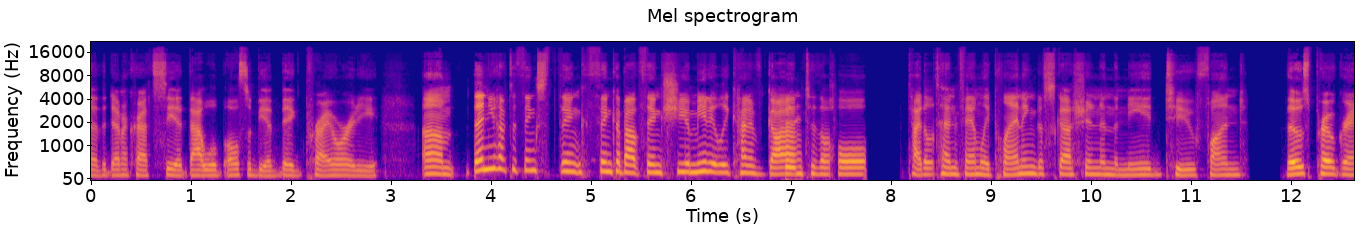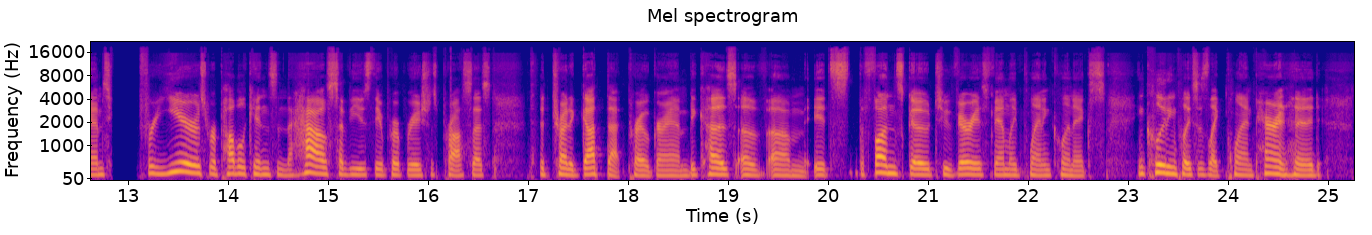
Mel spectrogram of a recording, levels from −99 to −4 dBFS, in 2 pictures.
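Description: At 6.91 s, just after "immediately kind of", a short concealed packet loss patches about 40 ms of missing speech with continued sound, heard as a brief smear, not a held sound. From 7.35 to 7.91 s, repeated packet loss leaves four gaps, the longest 44 ms, each patched in turn. The result is choppy, robotic speech rather than one isolated smear. Another short concealed loss of 40 ms smears 8.38 s. At 16.24 s, after "have used the appropriations", a single sharp click is heard, likely dropped samples: a fraction of a millisecond jumps away, too brief to remove any sound. At 17.06 and 17.21 s, short stalls from late packets stretch the sound by 68 ms and 44 ms while the stream waits. Sound is held too long but nothing is missing, which sets them apart from concealed loss.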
